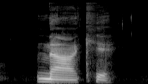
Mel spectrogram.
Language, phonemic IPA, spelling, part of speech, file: Navajo, /nɑ̀ːkʰɪ̀/, naaki, numeral, Nv-naaki.ogg
- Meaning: two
